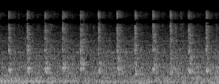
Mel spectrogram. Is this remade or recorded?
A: recorded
